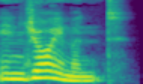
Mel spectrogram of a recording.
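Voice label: "enjoyment", British English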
